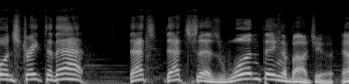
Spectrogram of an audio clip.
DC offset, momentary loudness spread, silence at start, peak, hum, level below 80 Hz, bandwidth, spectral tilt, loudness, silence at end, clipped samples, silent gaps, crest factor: under 0.1%; 4 LU; 0 s; -6 dBFS; none; -44 dBFS; 14.5 kHz; -5.5 dB/octave; -22 LUFS; 0 s; under 0.1%; none; 14 dB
